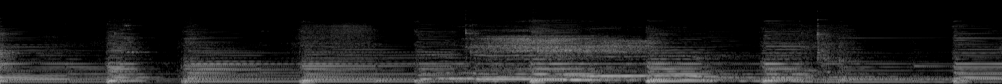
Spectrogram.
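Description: Acoustic guitar played live, chords strummed and plucked about once a second and left to ring out between strokes.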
